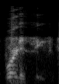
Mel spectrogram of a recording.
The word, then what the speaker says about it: vortices: And that's why we're considered this, this area has vortexes or vortices. Is the pro, uh, proper way to say it, vortices.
